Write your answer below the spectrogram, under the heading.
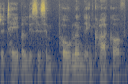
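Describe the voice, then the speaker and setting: A man talks fairly slowly while noticeable noise sits in the background. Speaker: journalist and documentary filmmaker. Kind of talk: interview. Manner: halting, many repetitions and fillers.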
